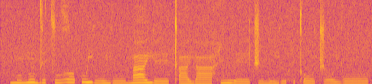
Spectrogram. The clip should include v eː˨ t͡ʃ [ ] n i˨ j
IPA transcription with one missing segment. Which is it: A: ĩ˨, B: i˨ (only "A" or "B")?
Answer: B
